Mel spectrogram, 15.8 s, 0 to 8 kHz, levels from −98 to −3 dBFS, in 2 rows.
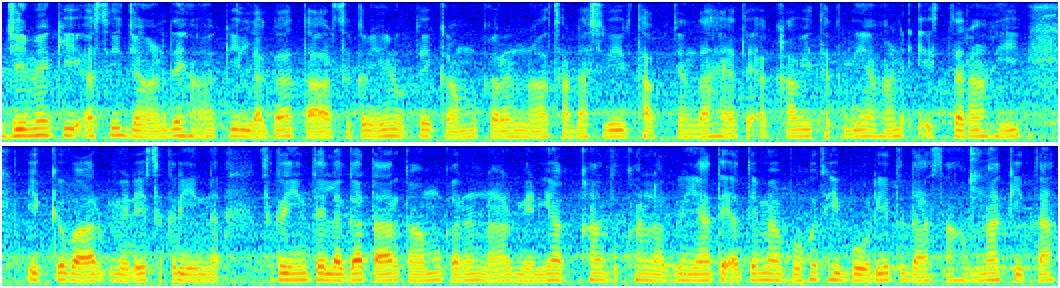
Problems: none marked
